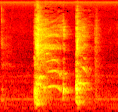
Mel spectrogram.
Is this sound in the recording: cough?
yes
